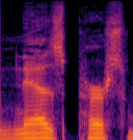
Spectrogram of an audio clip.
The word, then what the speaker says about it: Nez Perce: And if someone listening isn't familiar with the Nez Perce War, and did I pronounce that correctly? – Yes, you did.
